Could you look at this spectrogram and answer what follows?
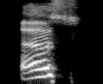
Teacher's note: फिर देखिए अस, स्वाद है ना, स्वाद को सीन की तरह नहीं पढ़ते। अस, स्वाद को हैवी पढ़ते हैं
